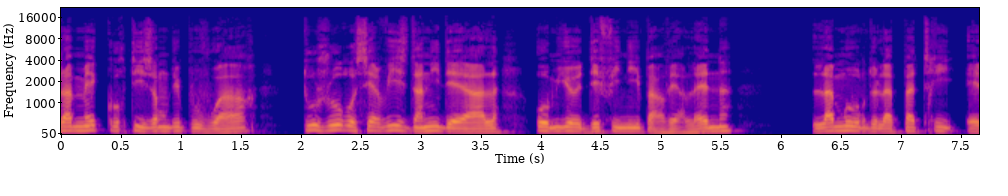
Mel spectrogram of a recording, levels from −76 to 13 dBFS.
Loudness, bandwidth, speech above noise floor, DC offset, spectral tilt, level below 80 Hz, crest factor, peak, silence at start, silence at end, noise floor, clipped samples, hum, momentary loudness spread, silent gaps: -19 LUFS; 16.5 kHz; 53 dB; under 0.1%; -5.5 dB/octave; -46 dBFS; 18 dB; 0 dBFS; 0 s; 0 s; -71 dBFS; under 0.1%; none; 8 LU; none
